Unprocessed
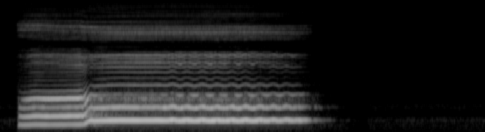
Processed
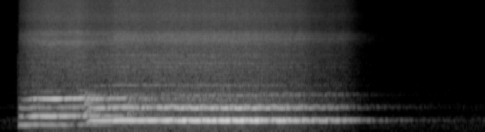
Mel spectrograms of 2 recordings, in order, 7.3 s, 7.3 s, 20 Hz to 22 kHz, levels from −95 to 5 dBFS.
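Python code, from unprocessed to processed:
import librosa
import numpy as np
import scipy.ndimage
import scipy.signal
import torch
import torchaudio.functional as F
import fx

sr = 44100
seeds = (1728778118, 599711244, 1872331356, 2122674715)

y = fx.highpass(x, sr, hz=520.0, slope=12, at=(0.82, 1.68), fade=0.02)
y = fx.sample_hold(y, sr, seeds[0], rate_hz=6900.0, jitter_pct=20)
y = y + 10.0 ** (-8.5 / 20.0) * np.pad(y, (int(642 * sr / 1000.0), 0))[:len(y)]
y = fx.rev_double_slope(y, sr, seeds[1], early_s=0.87, late_s=2.8, knee_db=-18, drr_db=-0.5)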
